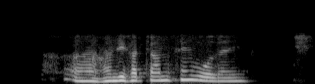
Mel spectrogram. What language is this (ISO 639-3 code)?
pan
